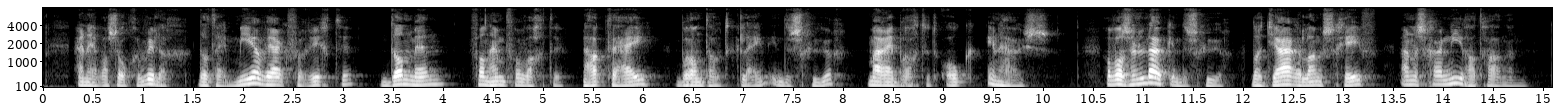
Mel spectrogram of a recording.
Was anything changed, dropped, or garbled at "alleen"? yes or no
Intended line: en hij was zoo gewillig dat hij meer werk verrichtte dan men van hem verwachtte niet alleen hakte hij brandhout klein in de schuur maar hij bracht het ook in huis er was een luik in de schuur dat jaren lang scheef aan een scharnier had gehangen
yes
